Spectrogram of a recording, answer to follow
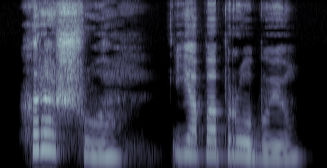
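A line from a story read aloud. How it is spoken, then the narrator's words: Sighing. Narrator (Russian): вздохнула я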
